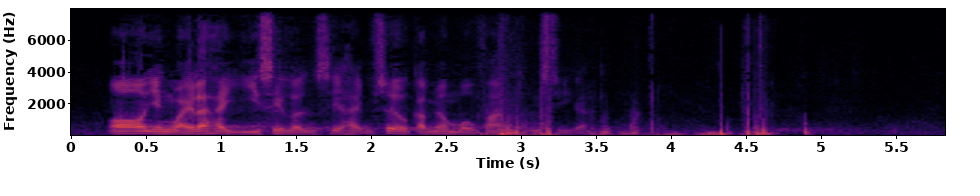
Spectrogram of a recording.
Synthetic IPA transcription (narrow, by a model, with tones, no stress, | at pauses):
ŋɔː˨˧jɪ˨ŋwɐ˨˩jlɛː˥ɦɐ˨jːiː˨˧siː˨lɵ˨nsiː˨hɐ˨jm̩˨˩sɵ˥ɥji˧wkɐ˨˥mjœː˨˥ŋmo˨˧wfa̰ː˧n˨t̪ʰʊ˨˩ŋsiː˨kɛ̰˧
